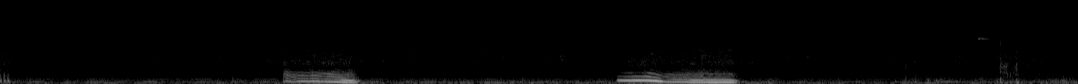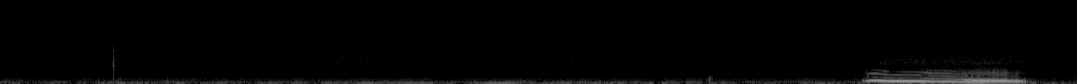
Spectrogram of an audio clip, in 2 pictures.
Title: Cat snoring in deep sleep!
